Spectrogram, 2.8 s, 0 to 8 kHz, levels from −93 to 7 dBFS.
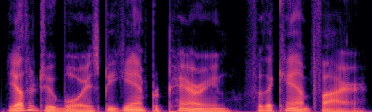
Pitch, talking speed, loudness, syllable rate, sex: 95 Hz, 215 wpm, -20 LUFS, 5.4 syllables/s, male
